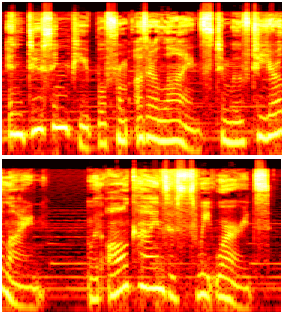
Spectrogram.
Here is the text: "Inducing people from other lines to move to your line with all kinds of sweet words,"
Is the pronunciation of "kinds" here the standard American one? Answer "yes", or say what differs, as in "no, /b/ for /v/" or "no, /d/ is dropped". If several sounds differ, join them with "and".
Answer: yes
